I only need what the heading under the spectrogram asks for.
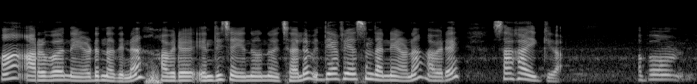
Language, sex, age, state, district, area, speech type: Malayalam, female, 60+, Kerala, Idukki, rural, spontaneous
